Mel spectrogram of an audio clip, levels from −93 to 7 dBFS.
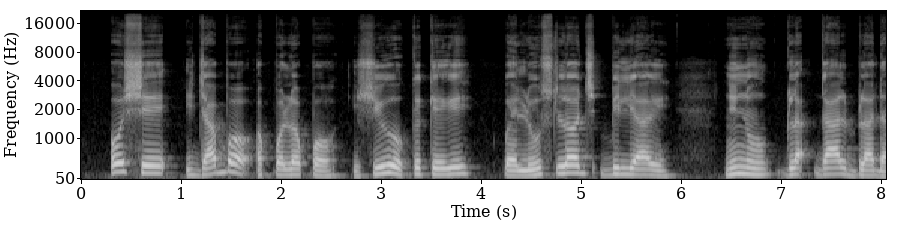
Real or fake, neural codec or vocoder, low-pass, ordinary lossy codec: real; none; 19.8 kHz; none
